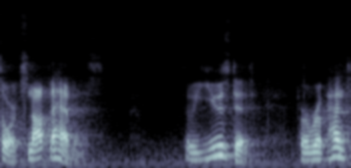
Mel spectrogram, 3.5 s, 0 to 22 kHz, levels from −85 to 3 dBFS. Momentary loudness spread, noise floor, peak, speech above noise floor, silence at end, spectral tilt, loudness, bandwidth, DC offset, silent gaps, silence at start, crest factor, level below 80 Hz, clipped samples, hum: 14 LU; -58 dBFS; -2 dBFS; 38 dB; 0 s; -8.5 dB/octave; -21 LUFS; 6.4 kHz; under 0.1%; none; 0 s; 20 dB; -54 dBFS; under 0.1%; none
